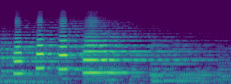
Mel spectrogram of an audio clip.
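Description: Solo cornet playing a quick run of separately tongued notes over sustained brass band chords, landing on a held note about a second in that then fades.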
